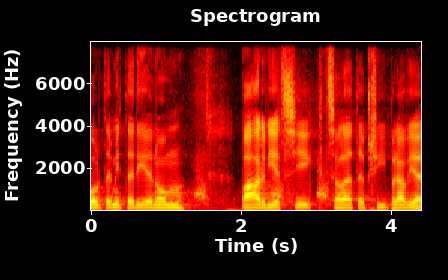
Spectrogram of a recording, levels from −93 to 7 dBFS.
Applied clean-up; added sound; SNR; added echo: none; Bark; 16 dB; none.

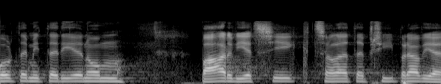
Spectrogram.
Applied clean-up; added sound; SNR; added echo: none; none; none; none.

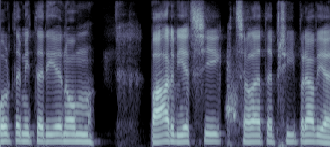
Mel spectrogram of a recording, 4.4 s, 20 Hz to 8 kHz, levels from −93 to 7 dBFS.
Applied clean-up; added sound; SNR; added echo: neural mask model Resemble Enhance denoiser.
